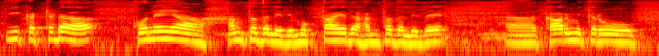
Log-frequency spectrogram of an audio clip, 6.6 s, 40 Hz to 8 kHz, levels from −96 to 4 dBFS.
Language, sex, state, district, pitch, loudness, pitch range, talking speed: Kannada, male, Karnataka, Chamarajanagar, 170 Hz, -24 LUFS, 150-185 Hz, 190 wpm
